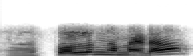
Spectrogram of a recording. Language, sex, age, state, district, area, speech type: Tamil, female, 30-45, Tamil Nadu, Tirupattur, rural, conversation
